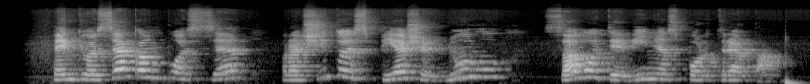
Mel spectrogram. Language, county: Lithuanian, Kaunas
